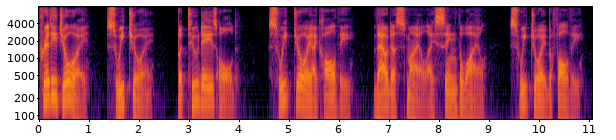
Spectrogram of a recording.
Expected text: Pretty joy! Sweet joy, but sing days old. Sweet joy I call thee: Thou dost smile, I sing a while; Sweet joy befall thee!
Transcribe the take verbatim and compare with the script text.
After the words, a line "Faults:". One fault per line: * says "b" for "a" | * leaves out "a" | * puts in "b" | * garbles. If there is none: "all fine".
Pretty joy! Sweet joy, but two days old. Sweet joy I call thee: Thou dost smile, I sing the while; Sweet joy befall thee!
Faults:
* says "two" for "sing"
* says "the" for "a"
